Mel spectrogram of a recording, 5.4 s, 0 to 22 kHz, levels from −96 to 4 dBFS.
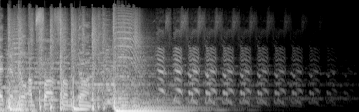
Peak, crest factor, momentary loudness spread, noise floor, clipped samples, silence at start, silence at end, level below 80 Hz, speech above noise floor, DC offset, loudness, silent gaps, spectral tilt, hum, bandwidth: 0 dBFS; 12 dB; 21 LU; -72 dBFS; 0.3%; 0 s; 2 s; -16 dBFS; 61 dB; under 0.1%; -12 LUFS; none; -5 dB/octave; none; 17 kHz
